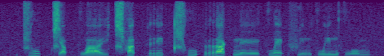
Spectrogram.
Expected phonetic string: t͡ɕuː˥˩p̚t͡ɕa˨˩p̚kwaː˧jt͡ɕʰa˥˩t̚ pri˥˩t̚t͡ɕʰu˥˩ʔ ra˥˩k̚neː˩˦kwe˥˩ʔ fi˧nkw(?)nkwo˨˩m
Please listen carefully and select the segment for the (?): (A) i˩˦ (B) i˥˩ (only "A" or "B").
B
